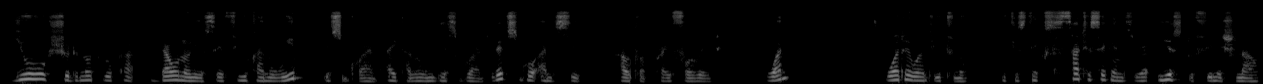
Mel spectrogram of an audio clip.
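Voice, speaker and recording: Here a female vlogger speaks with a lowish, husky voice that's a little mellow, recorded without echo. Her direct-to-camera explainer is casual and earnest, full of fillers, repetition, and gentle coaxing of her audience.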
